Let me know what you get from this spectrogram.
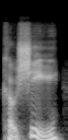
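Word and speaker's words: Cauchy: The foundation stayed rotten until the 1820s when Augustine Lewis Couchi pronounced Koshi laid down a modern derivative definition in his lectures at the polytenic school in Paris.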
